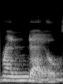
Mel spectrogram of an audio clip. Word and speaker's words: Wrendale: My favorite brand of plates and cutlery and kitchenware is a brand called Rendale. So it's spelled Wrendale.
